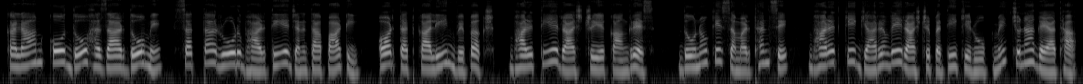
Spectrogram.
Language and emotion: Hindi, neutral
